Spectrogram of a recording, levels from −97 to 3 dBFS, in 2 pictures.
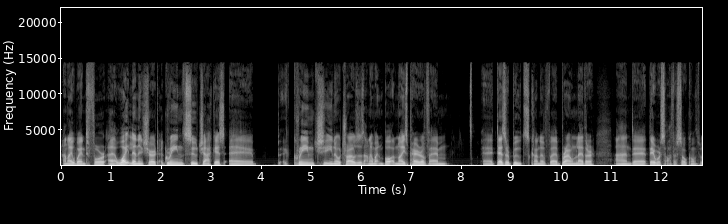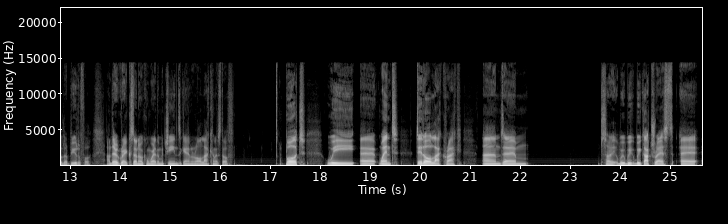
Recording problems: none

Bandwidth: 14.5 kHz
